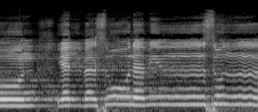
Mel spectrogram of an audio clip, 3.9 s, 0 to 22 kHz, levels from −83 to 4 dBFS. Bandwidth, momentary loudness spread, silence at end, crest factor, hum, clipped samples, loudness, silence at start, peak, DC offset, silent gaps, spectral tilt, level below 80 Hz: 15.5 kHz; 5 LU; 0 s; 16 dB; none; under 0.1%; -20 LUFS; 0 s; -4 dBFS; under 0.1%; none; -3 dB/octave; -46 dBFS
